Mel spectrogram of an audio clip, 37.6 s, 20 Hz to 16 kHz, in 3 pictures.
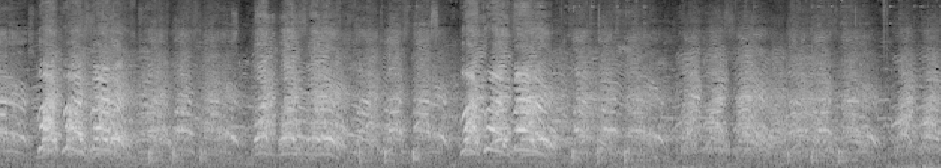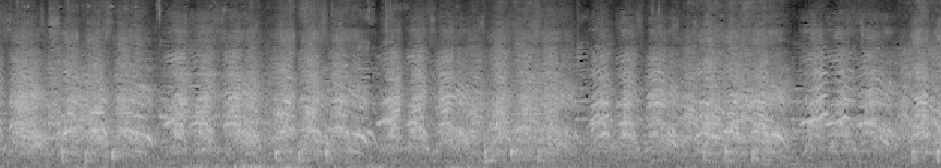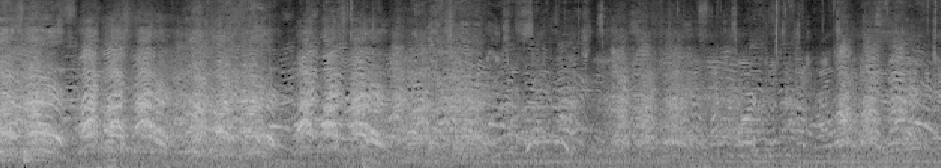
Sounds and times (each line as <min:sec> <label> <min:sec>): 0:00.0 Crowd Protest March passing 0:37.6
